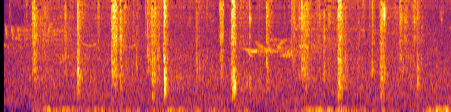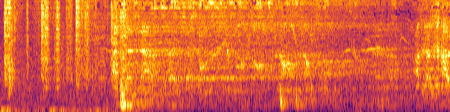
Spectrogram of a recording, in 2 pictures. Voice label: ASMR Roleplay; Lewd; Futa Forest Witch Milks You; R18+

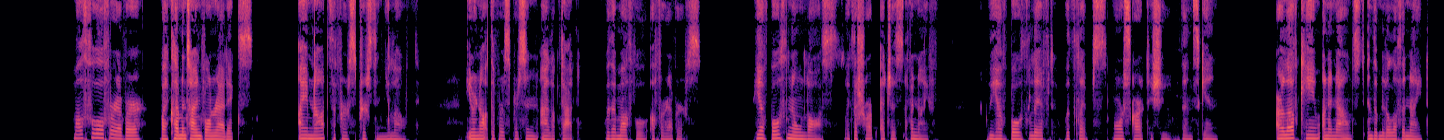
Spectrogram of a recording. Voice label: F, Poetry, Romantic; Mouthful of Forever by Clementine Von Radics

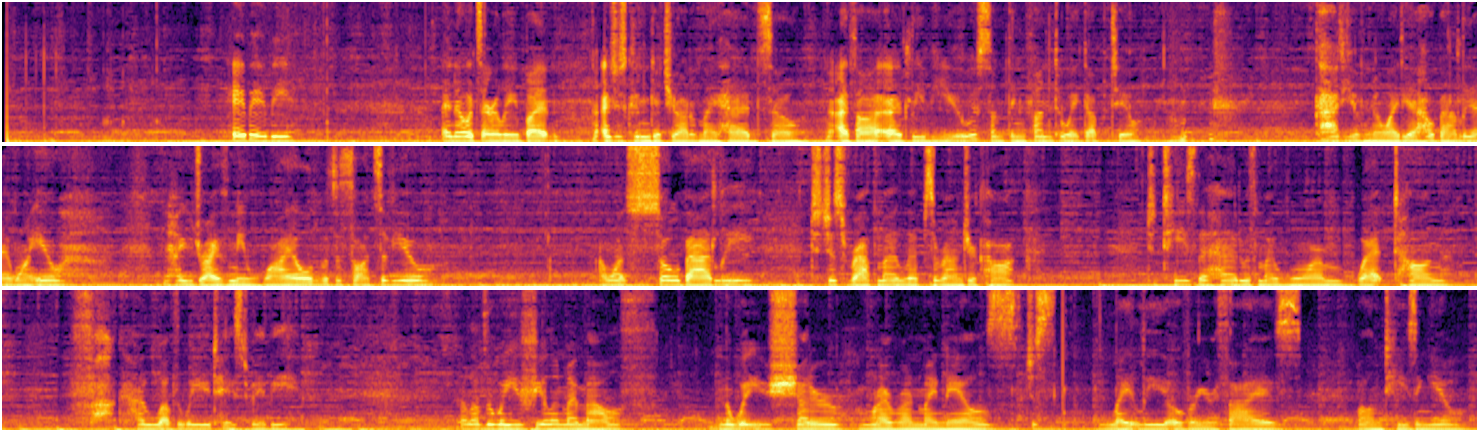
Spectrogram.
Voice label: Leaving you a naughty voicemail

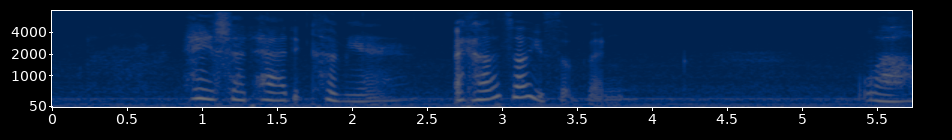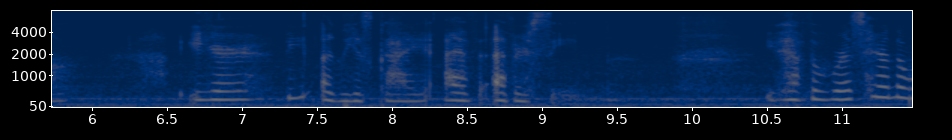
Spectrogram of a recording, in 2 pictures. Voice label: Tsundere

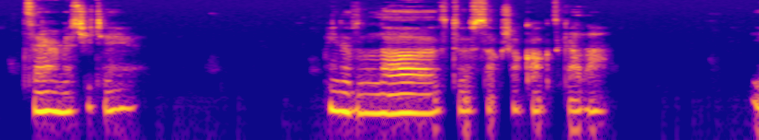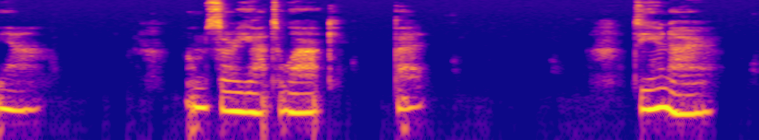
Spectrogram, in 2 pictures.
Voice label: Binaural, Dirty Voicemail; Binaural Sample piece for Onlyfans

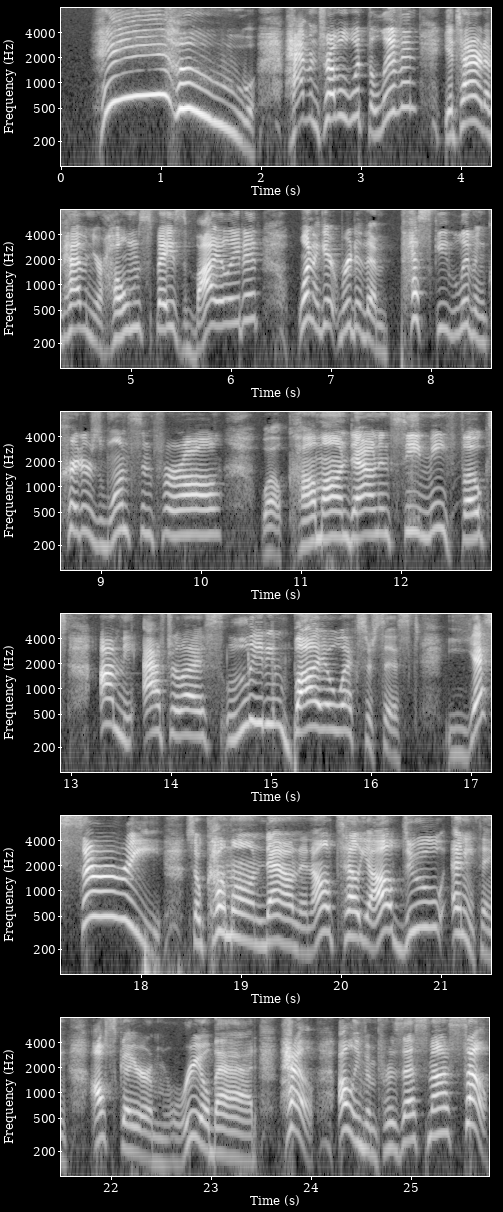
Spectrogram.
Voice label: Monologue, southern accent; Monologue Challenge; Beetlejuice Monologue

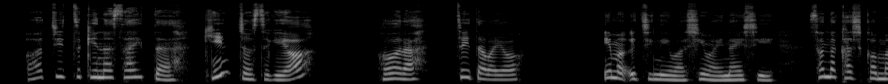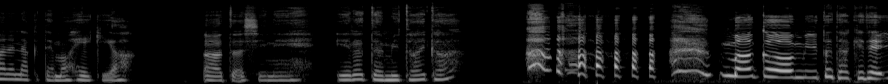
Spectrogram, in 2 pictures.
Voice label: Japanese Language Character; 日本語アニメーション・キャラクターボイスサンプル; Erotic audio

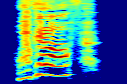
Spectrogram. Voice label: AI Uhoh; Li Li; Heroes of the Storm; warcraft

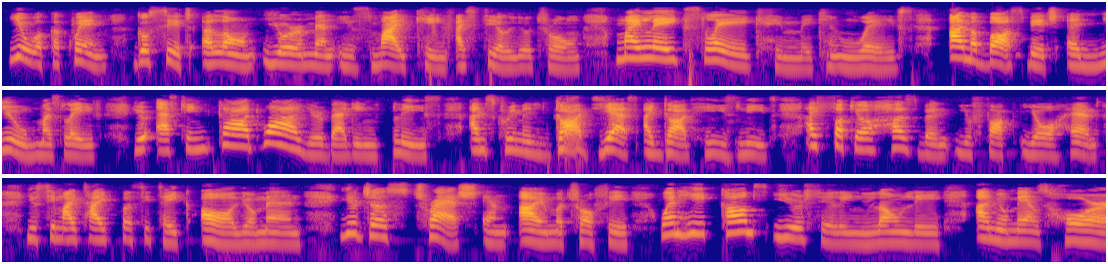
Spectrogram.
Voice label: Poetry attempt of Rap, Brazilian Accent; F4F

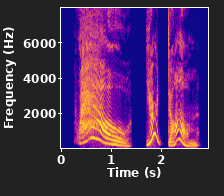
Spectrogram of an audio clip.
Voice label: Social Taunt; Li Li; Heroes of the Storm; warcraft

